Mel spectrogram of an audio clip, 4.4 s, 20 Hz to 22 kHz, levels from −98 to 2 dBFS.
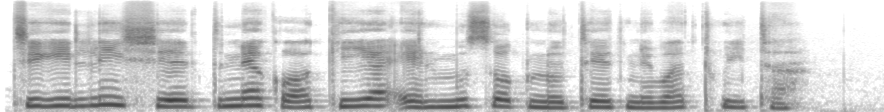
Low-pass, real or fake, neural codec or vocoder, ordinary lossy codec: none; fake; codec, 44.1 kHz, 7.8 kbps, DAC; none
